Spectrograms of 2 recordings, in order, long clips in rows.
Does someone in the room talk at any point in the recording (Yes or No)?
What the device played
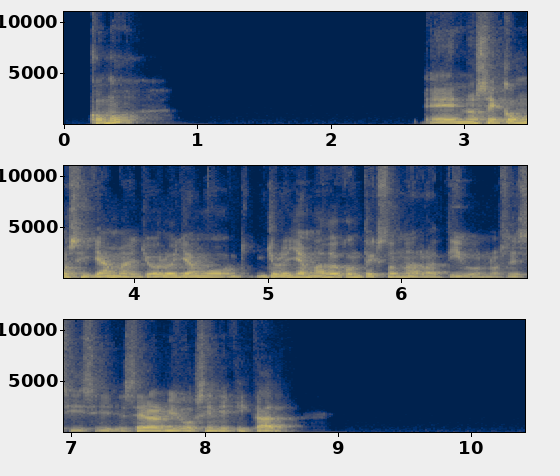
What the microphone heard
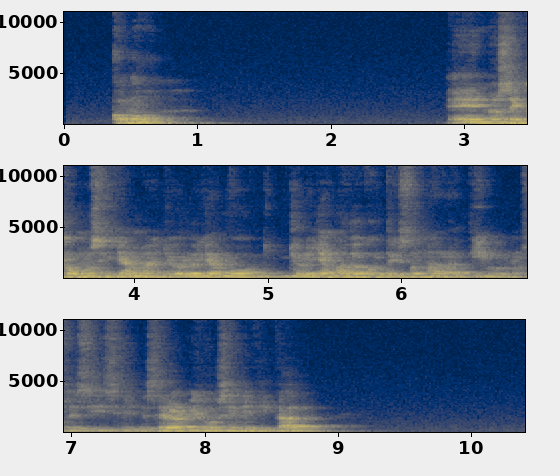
No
